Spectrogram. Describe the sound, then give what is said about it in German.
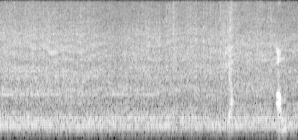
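A tractor towing a lawn mower attachment mows the grass in a park, its engine droning steadily with a constant hum, with a couple of brief higher chirps near the end. “genau genommen ist das ein Trecker mit hinten dran hängendem Rasenmäh-Ding”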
